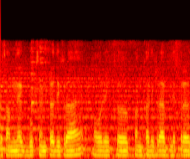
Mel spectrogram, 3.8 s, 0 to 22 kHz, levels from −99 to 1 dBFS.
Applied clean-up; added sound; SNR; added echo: none; Bowed string instrument; 12 dB; none.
